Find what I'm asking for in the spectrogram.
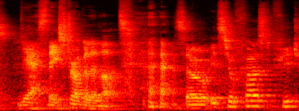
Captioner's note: rires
